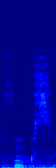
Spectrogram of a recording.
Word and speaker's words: Fuchs: to spell it uh his last name means fox in German but it's folks and this saying came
